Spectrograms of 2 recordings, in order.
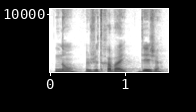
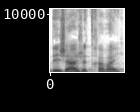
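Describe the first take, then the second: First: Said in the usual way. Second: «déjà» put first as a faulty example, slightly louder; teacher sets out the forbidden order «déjà, je travaille»; wrong word order example. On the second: Shown as a demonstration. Teacher showing students a wrong word order, firm.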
